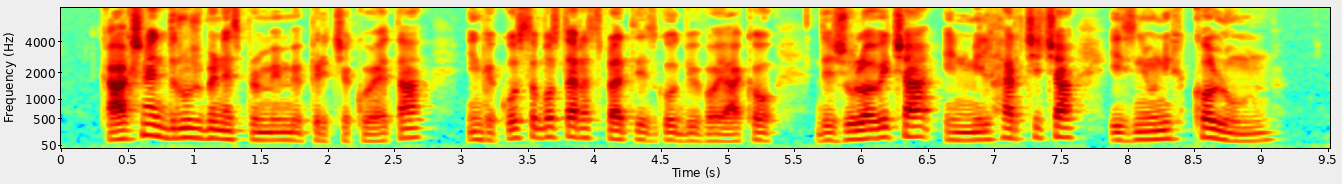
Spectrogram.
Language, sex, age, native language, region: Slovenian, male, 12-17, Slovenian, Central Slovenia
